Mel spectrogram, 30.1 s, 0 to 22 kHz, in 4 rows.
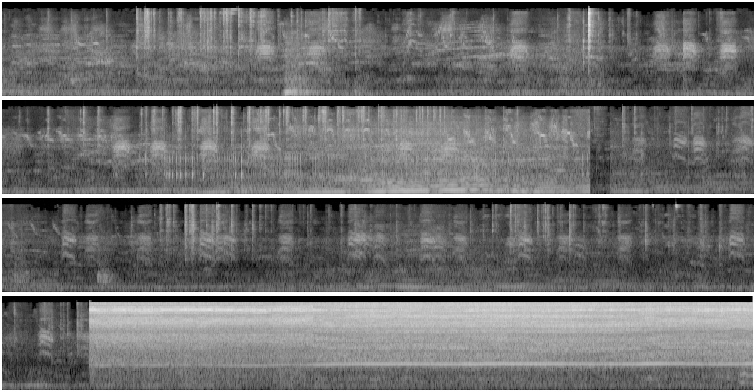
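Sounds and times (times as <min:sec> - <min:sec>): angle grinder grinding metal: 0:08.5 - 0:14.4, 0:23.4 - 0:30.0.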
